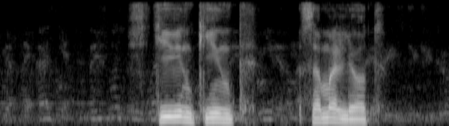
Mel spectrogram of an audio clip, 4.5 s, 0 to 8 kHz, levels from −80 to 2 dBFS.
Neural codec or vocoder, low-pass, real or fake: none; 7.2 kHz; real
